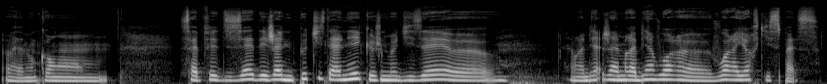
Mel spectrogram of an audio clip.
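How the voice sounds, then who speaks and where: A woman in her thirties with a mellow, mid-range voice speaks at a moderate pace. As a guest in a conversational interview, she tells her story hesitantly, full of fillers and restarts.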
